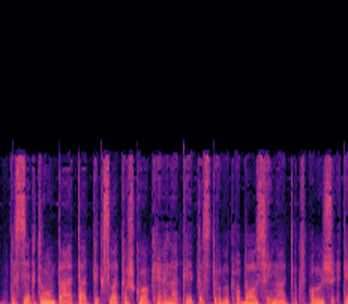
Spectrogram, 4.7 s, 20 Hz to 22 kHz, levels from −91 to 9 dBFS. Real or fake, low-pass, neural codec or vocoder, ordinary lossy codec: fake; 10.8 kHz; codec, 24 kHz, 0.9 kbps, WavTokenizer, medium music audio release; AAC, 32 kbps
